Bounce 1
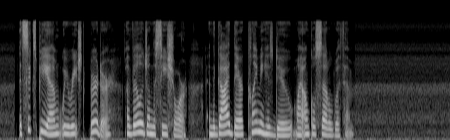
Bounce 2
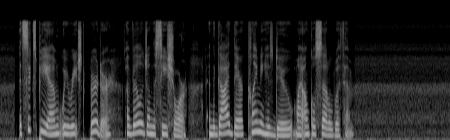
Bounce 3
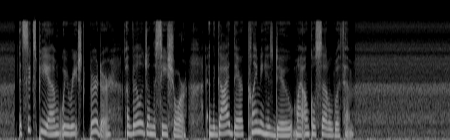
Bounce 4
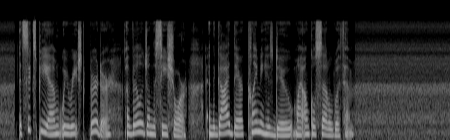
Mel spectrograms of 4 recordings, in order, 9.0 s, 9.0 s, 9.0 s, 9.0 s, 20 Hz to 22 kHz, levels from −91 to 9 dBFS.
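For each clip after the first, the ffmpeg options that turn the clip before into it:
-af "acompressor=threshold=0.0708:ratio=5,volume=0.708"
-af "acompressor=threshold=0.0112:ratio=4,volume=2.51"
-af "highpass=140,volume=1.26"

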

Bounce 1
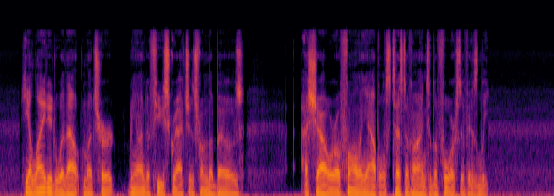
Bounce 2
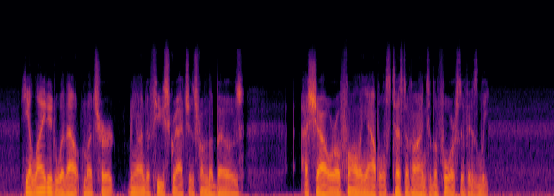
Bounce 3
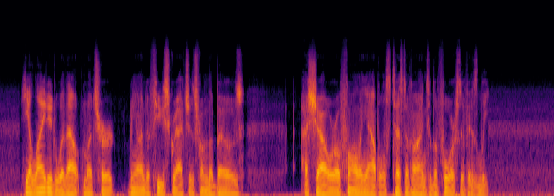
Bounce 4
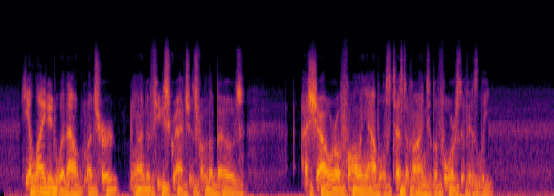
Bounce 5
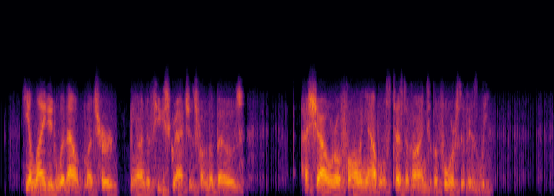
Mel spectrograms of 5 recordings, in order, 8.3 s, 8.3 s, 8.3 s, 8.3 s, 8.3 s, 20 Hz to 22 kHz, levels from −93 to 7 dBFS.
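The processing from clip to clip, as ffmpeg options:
-af "lowpass=f=3200:w=0.5412,lowpass=f=3200:w=1.3066"
-af "equalizer=f=66:t=o:w=0.38:g=-8.5,volume=2.66"
-filter_complex "[0:a]asplit=2[s0][s1];[s1]adelay=16,volume=0.282[s2];[s0][s2]amix=inputs=2:normalize=0,acrossover=split=280[s3][s4];[s3]adelay=70[s5];[s5][s4]amix=inputs=2:normalize=0,volume=0.891"
-af "aeval=exprs='sgn(val(0))*max(abs(val(0))-0.00891,0)':c=same,highpass=f=370:t=q:w=0.5412,highpass=f=370:t=q:w=1.307,lowpass=f=2800:t=q:w=0.5176,lowpass=f=2800:t=q:w=0.7071,lowpass=f=2800:t=q:w=1.932,afreqshift=-120"

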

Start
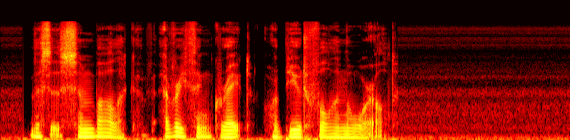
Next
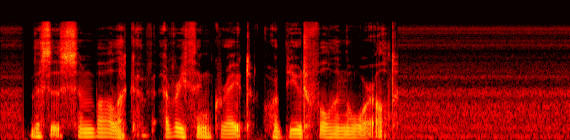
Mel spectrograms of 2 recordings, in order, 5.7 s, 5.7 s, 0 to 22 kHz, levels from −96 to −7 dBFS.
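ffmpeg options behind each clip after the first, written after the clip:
-af "highpass=170,bandreject=f=7000:w=11,areverse,acompressor=threshold=0.0178:ratio=16,areverse,volume=1.26"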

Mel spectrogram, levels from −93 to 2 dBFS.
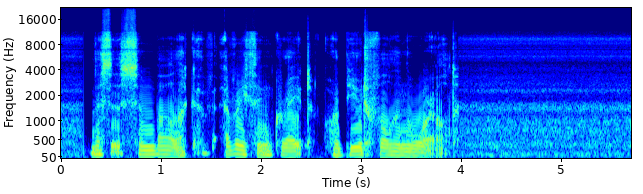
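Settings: -af "alimiter=level_in=1.41:limit=0.0631:level=0:latency=1:release=419,volume=0.708,asoftclip=type=tanh:threshold=0.0133,volume=2"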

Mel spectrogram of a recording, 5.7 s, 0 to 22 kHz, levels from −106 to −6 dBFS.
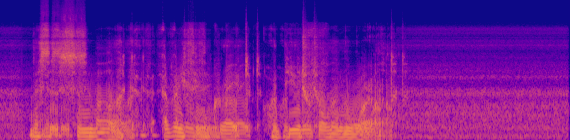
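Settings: -filter_complex "[0:a]acrossover=split=210[s0][s1];[s1]adynamicsmooth=sensitivity=4.5:basefreq=5000[s2];[s0][s2]amix=inputs=2:normalize=0,aecho=1:1:112:0.501"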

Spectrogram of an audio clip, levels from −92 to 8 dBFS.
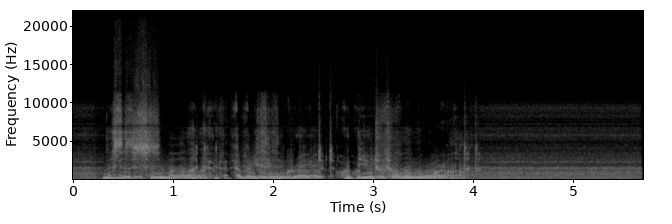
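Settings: -af "alimiter=level_in=2.99:limit=0.0631:level=0:latency=1:release=63,volume=0.335,volume=1.78"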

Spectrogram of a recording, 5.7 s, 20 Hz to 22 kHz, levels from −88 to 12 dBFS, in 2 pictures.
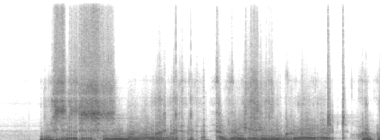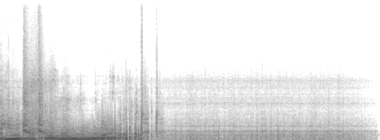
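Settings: -af "dynaudnorm=f=120:g=5:m=3.98,bandreject=f=182.3:t=h:w=4,bandreject=f=364.6:t=h:w=4,bandreject=f=546.9:t=h:w=4,bandreject=f=729.2:t=h:w=4,bandreject=f=911.5:t=h:w=4,bandreject=f=1093.8:t=h:w=4,bandreject=f=1276.1:t=h:w=4,bandreject=f=1458.4:t=h:w=4,bandreject=f=1640.7:t=h:w=4,bandreject=f=1823:t=h:w=4,bandreject=f=2005.3:t=h:w=4,bandreject=f=2187.6:t=h:w=4,bandreject=f=2369.9:t=h:w=4,bandreject=f=2552.2:t=h:w=4,bandreject=f=2734.5:t=h:w=4,bandreject=f=2916.8:t=h:w=4,bandreject=f=3099.1:t=h:w=4,bandreject=f=3281.4:t=h:w=4,bandreject=f=3463.7:t=h:w=4,bandreject=f=3646:t=h:w=4,bandreject=f=3828.3:t=h:w=4,bandreject=f=4010.6:t=h:w=4,aeval=exprs='0.178*(cos(1*acos(clip(val(0)/0.178,-1,1)))-cos(1*PI/2))+0.02*(cos(7*acos(clip(val(0)/0.178,-1,1)))-cos(7*PI/2))':c=same"

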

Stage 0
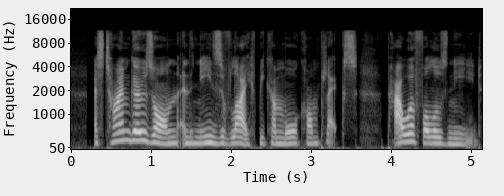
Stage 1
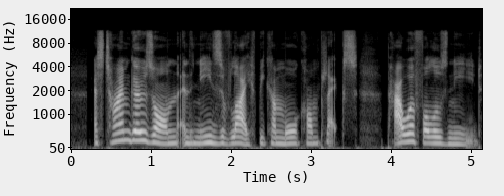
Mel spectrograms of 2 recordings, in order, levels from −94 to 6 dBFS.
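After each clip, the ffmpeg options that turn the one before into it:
-af "equalizer=f=9400:t=o:w=0.58:g=-4"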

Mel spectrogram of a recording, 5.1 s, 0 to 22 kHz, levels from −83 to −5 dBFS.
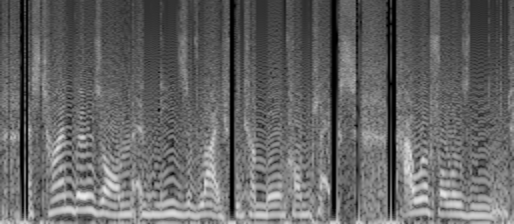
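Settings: -af "aeval=exprs='val(0)+0.5*0.133*sgn(val(0))':c=same,volume=0.891"

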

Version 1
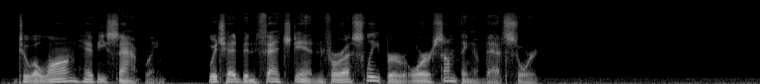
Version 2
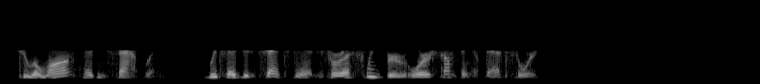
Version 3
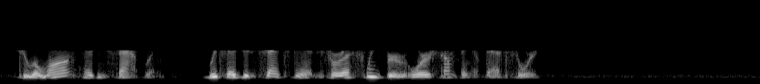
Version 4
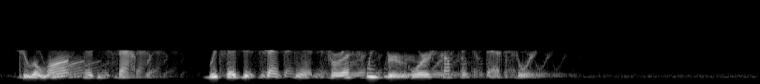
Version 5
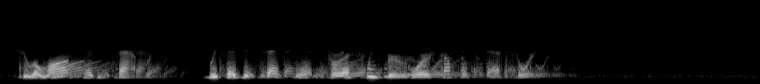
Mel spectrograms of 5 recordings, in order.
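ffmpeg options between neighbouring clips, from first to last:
-af "afftfilt=real='re*between(b*sr/4096,330,1800)':imag='im*between(b*sr/4096,330,1800)':win_size=4096:overlap=0.75,volume=0.668"
-af "equalizer=f=340:t=o:w=1.1:g=12,volume=1.26"
-af "aecho=1:1:167|334|501:0.168|0.0504|0.0151,volume=1.58"
-af "lowpass=f=770:t=q:w=4.1,volume=0.376"

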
